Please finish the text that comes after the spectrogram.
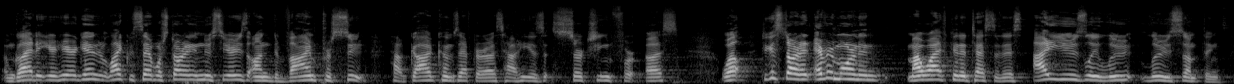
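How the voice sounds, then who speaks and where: Male preacher, high voice, casual self-mocking storyteller, hall reverb. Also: a little fast, a bit bright. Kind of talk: sermon.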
